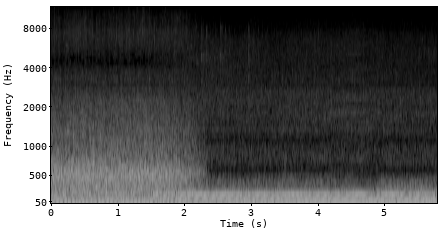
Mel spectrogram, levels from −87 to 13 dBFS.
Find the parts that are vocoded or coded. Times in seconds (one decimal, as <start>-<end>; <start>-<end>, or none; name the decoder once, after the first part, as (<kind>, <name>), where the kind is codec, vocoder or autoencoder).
4.2-4.9 (codec, SNAC)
